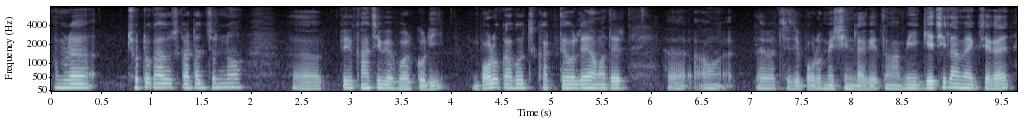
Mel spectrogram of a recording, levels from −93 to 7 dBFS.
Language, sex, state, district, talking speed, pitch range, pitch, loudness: Bengali, male, West Bengal, Kolkata, 150 wpm, 115-135 Hz, 125 Hz, -20 LUFS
